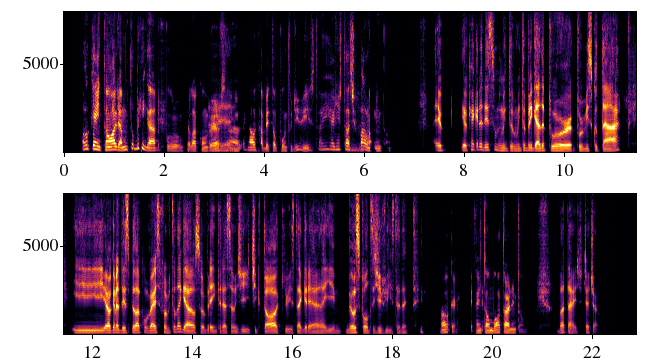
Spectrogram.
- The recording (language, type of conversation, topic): Portuguese, podcast, Que truques digitais você usa para evitar procrastinar?
- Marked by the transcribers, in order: other noise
